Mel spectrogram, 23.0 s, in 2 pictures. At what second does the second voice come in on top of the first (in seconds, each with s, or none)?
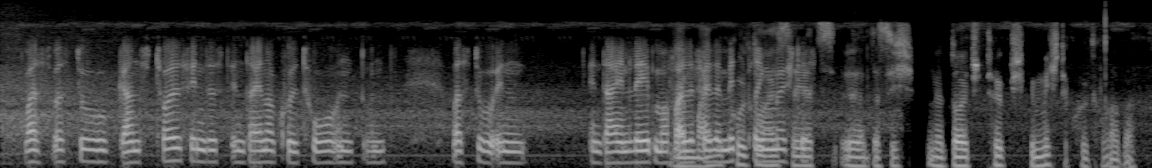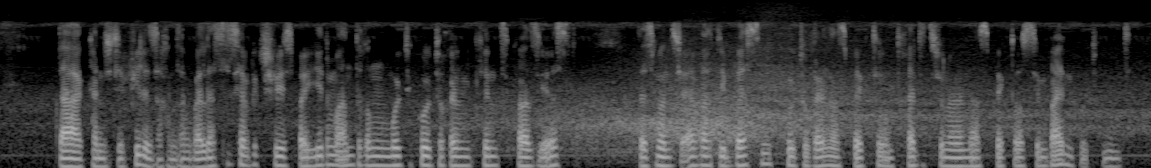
6.7 s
